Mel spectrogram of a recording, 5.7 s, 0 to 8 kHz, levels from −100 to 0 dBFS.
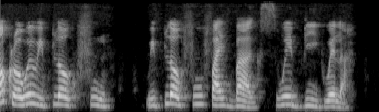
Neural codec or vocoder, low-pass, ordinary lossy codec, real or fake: none; 7.2 kHz; none; real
